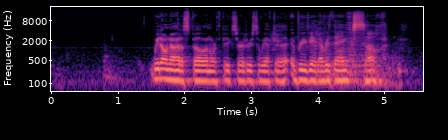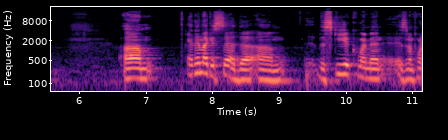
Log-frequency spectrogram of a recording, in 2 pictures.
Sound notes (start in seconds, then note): 3.3 audience laughs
